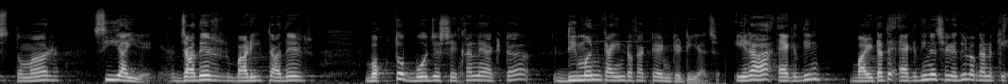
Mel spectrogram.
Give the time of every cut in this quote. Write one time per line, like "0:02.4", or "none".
0:01.7
0:07.2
